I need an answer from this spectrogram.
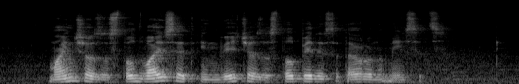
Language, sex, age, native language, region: Slovenian, male, 12-17, Slovenian, Drava region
